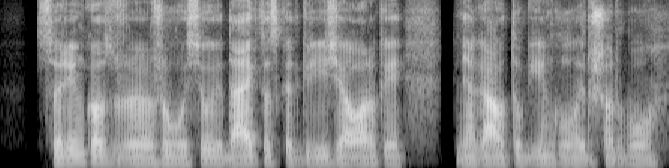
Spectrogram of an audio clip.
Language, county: Lithuanian, Vilnius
